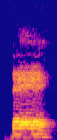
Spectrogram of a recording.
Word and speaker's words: bò: And the next one that I want to teach you, it is called pho bò viên. Pho bò viên, it is the meatball pho. Pho bò viên. And to pronounce bò, you pronounce b.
